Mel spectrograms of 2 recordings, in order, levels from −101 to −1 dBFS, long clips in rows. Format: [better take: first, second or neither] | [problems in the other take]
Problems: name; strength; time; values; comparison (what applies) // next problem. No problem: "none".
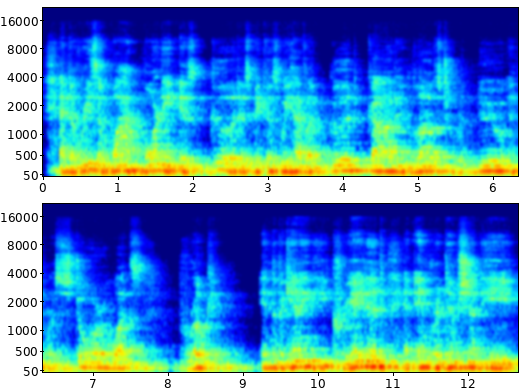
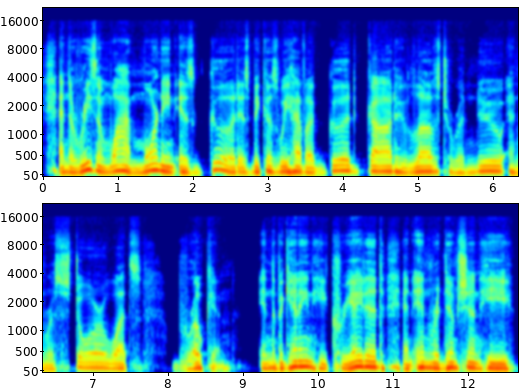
second | off-mic speech; far // room echo; noticeable; dies away in 0.8 s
